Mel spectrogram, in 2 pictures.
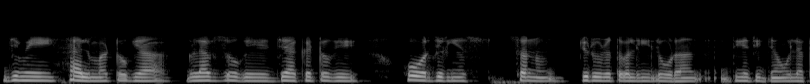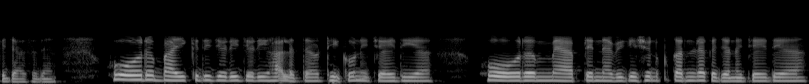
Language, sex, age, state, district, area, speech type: Punjabi, female, 45-60, Punjab, Tarn Taran, urban, spontaneous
